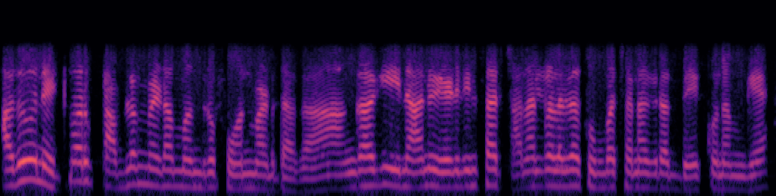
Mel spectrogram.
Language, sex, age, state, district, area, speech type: Kannada, female, 30-45, Karnataka, Mandya, rural, conversation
